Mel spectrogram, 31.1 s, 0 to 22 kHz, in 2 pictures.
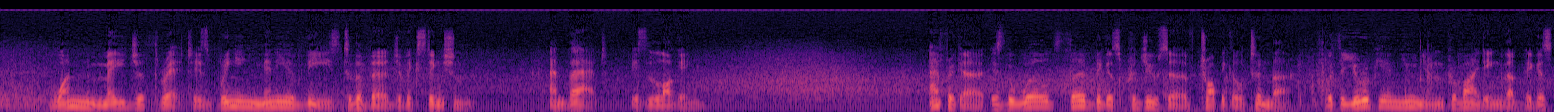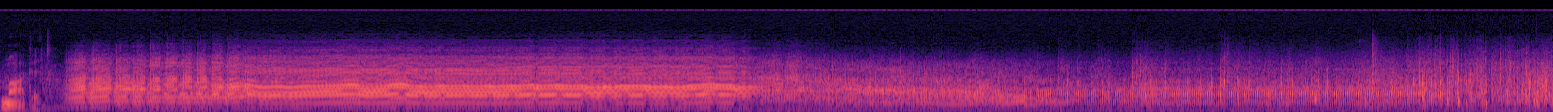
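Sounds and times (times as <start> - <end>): chainsaw cutting tree trunk: 16.2 - 31.0
tree falling with cracking wood: 23.2 - 31.0.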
